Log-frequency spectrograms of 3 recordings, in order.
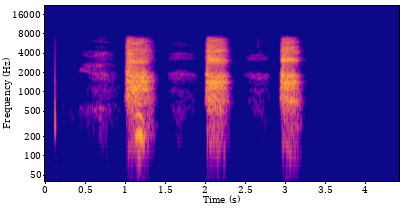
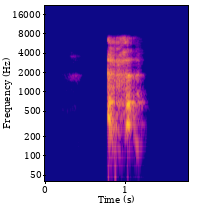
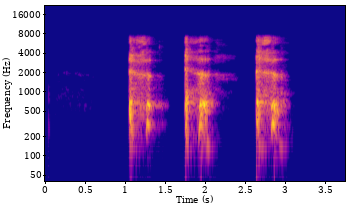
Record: {"exhalation_length": "4.4 s", "exhalation_amplitude": 31835, "exhalation_signal_mean_std_ratio": 0.36, "cough_length": "1.8 s", "cough_amplitude": 27104, "cough_signal_mean_std_ratio": 0.34, "three_cough_length": "3.8 s", "three_cough_amplitude": 32767, "three_cough_signal_mean_std_ratio": 0.37, "survey_phase": "beta (2021-08-13 to 2022-03-07)", "age": "45-64", "gender": "Female", "wearing_mask": "No", "symptom_none": true, "smoker_status": "Never smoked", "respiratory_condition_asthma": false, "respiratory_condition_other": false, "recruitment_source": "REACT", "submission_delay": "2 days", "covid_test_result": "Negative", "covid_test_method": "RT-qPCR", "influenza_a_test_result": "Negative", "influenza_b_test_result": "Negative"}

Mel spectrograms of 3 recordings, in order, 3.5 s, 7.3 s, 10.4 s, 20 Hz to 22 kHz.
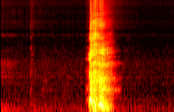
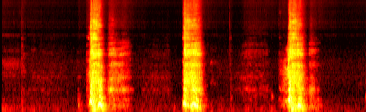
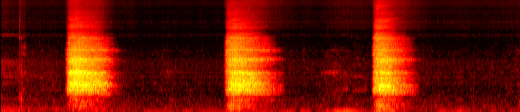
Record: {"cough_length": "3.5 s", "cough_amplitude": 27329, "cough_signal_mean_std_ratio": 0.25, "three_cough_length": "7.3 s", "three_cough_amplitude": 28700, "three_cough_signal_mean_std_ratio": 0.3, "exhalation_length": "10.4 s", "exhalation_amplitude": 8509, "exhalation_signal_mean_std_ratio": 0.36, "survey_phase": "beta (2021-08-13 to 2022-03-07)", "age": "45-64", "gender": "Male", "wearing_mask": "No", "symptom_none": true, "smoker_status": "Ex-smoker", "respiratory_condition_asthma": false, "respiratory_condition_other": false, "recruitment_source": "REACT", "submission_delay": "0 days", "covid_test_result": "Negative", "covid_test_method": "RT-qPCR"}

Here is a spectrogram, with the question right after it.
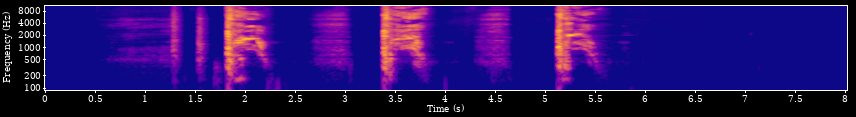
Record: {"three_cough_length": "8.0 s", "three_cough_amplitude": 32768, "three_cough_signal_mean_std_ratio": 0.27, "survey_phase": "beta (2021-08-13 to 2022-03-07)", "age": "45-64", "gender": "Male", "wearing_mask": "No", "symptom_none": true, "smoker_status": "Never smoked", "respiratory_condition_asthma": false, "respiratory_condition_other": false, "recruitment_source": "REACT", "submission_delay": "1 day", "covid_test_result": "Negative", "covid_test_method": "RT-qPCR"}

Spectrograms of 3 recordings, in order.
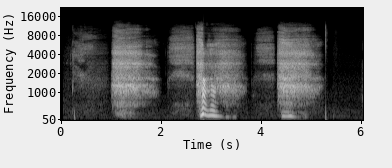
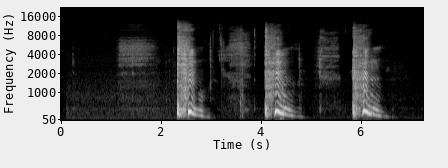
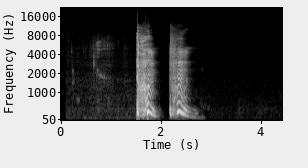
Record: {"exhalation_length": "6.1 s", "exhalation_amplitude": 30787, "exhalation_signal_mean_std_ratio": 0.51, "three_cough_length": "7.3 s", "three_cough_amplitude": 32751, "three_cough_signal_mean_std_ratio": 0.3, "cough_length": "4.4 s", "cough_amplitude": 32767, "cough_signal_mean_std_ratio": 0.29, "survey_phase": "beta (2021-08-13 to 2022-03-07)", "age": "45-64", "gender": "Female", "wearing_mask": "No", "symptom_none": true, "smoker_status": "Current smoker (1 to 10 cigarettes per day)", "respiratory_condition_asthma": false, "respiratory_condition_other": false, "recruitment_source": "REACT", "submission_delay": "1 day", "covid_test_result": "Negative", "covid_test_method": "RT-qPCR", "influenza_a_test_result": "Unknown/Void", "influenza_b_test_result": "Unknown/Void"}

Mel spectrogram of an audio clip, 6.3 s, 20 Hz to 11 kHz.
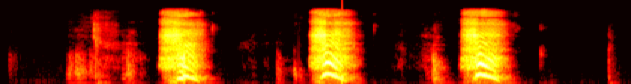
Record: {"exhalation_length": "6.3 s", "exhalation_amplitude": 27931, "exhalation_signal_mean_std_ratio": 0.3, "survey_phase": "beta (2021-08-13 to 2022-03-07)", "age": "65+", "gender": "Female", "wearing_mask": "No", "symptom_none": true, "smoker_status": "Never smoked", "respiratory_condition_asthma": false, "respiratory_condition_other": false, "recruitment_source": "REACT", "submission_delay": "1 day", "covid_test_result": "Negative", "covid_test_method": "RT-qPCR", "influenza_a_test_result": "Unknown/Void", "influenza_b_test_result": "Unknown/Void"}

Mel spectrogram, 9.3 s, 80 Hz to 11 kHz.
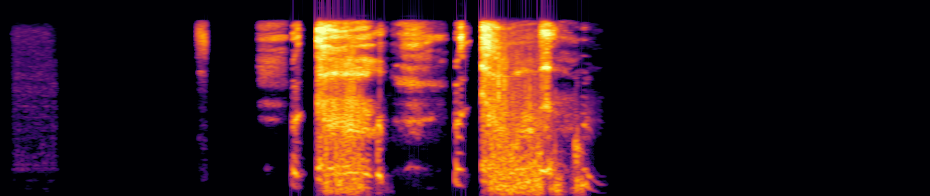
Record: {"cough_length": "9.3 s", "cough_amplitude": 32768, "cough_signal_mean_std_ratio": 0.38, "survey_phase": "alpha (2021-03-01 to 2021-08-12)", "age": "45-64", "gender": "Female", "wearing_mask": "No", "symptom_new_continuous_cough": true, "symptom_shortness_of_breath": true, "symptom_fatigue": true, "symptom_fever_high_temperature": true, "symptom_headache": true, "symptom_onset": "3 days", "smoker_status": "Ex-smoker", "respiratory_condition_asthma": false, "respiratory_condition_other": false, "recruitment_source": "Test and Trace", "submission_delay": "2 days", "covid_test_result": "Positive", "covid_test_method": "RT-qPCR"}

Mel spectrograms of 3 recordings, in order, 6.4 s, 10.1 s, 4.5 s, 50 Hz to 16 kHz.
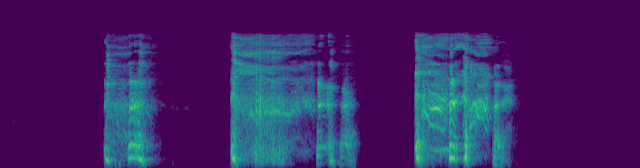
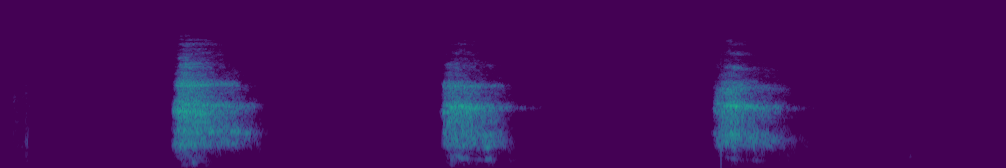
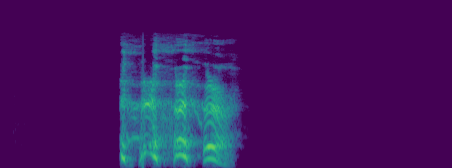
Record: {"three_cough_length": "6.4 s", "three_cough_amplitude": 21551, "three_cough_signal_mean_std_ratio": 0.41, "exhalation_length": "10.1 s", "exhalation_amplitude": 2648, "exhalation_signal_mean_std_ratio": 0.33, "cough_length": "4.5 s", "cough_amplitude": 26048, "cough_signal_mean_std_ratio": 0.32, "survey_phase": "alpha (2021-03-01 to 2021-08-12)", "age": "45-64", "gender": "Male", "wearing_mask": "No", "symptom_cough_any": true, "symptom_fatigue": true, "symptom_fever_high_temperature": true, "symptom_headache": true, "smoker_status": "Never smoked", "respiratory_condition_asthma": false, "respiratory_condition_other": false, "recruitment_source": "Test and Trace", "submission_delay": "1 day", "covid_test_result": "Positive", "covid_test_method": "RT-qPCR", "covid_ct_value": 16.1, "covid_ct_gene": "ORF1ab gene", "covid_ct_mean": 16.5, "covid_viral_load": "3800000 copies/ml", "covid_viral_load_category": "High viral load (>1M copies/ml)"}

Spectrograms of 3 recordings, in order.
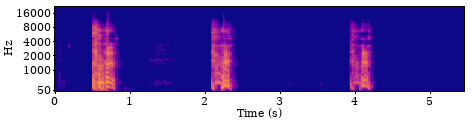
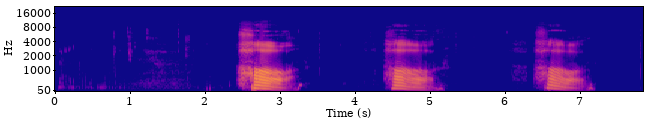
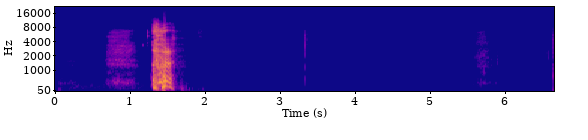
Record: {"three_cough_length": "5.5 s", "three_cough_amplitude": 32768, "three_cough_signal_mean_std_ratio": 0.27, "exhalation_length": "7.9 s", "exhalation_amplitude": 30924, "exhalation_signal_mean_std_ratio": 0.26, "cough_length": "6.7 s", "cough_amplitude": 32767, "cough_signal_mean_std_ratio": 0.16, "survey_phase": "beta (2021-08-13 to 2022-03-07)", "age": "65+", "gender": "Male", "wearing_mask": "No", "symptom_none": true, "smoker_status": "Ex-smoker", "respiratory_condition_asthma": false, "respiratory_condition_other": false, "recruitment_source": "REACT", "submission_delay": "4 days", "covid_test_result": "Negative", "covid_test_method": "RT-qPCR", "influenza_a_test_result": "Unknown/Void", "influenza_b_test_result": "Unknown/Void"}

